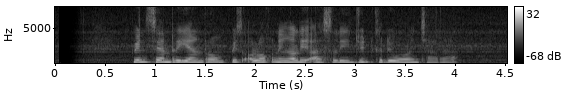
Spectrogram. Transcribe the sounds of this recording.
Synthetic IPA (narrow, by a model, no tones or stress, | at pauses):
finsɛnrianrɔmpisɔ̰lɔk̚niŋaldiʔaslid͡ʒud̚kərdiwawaɲt͡ʃaɾa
